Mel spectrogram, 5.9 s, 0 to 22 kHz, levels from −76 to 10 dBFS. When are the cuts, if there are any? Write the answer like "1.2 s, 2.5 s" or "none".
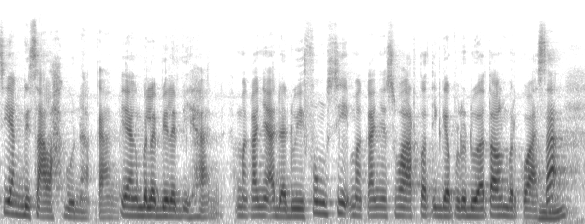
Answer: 1.1 s, 2.3 s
